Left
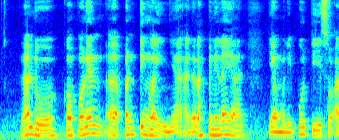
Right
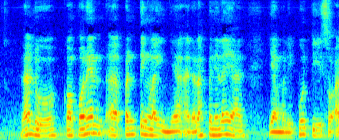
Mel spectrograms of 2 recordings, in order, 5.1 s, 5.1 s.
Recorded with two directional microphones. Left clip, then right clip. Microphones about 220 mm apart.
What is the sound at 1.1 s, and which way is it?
Speech, 50° left (ahead or behind).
